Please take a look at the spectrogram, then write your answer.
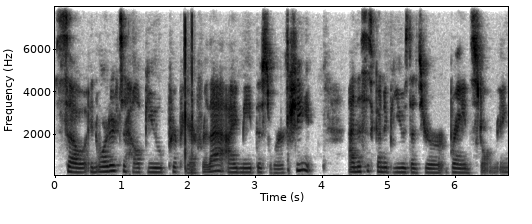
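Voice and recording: This is reading aloud in a natural voice, with fairly even intonation.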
